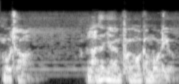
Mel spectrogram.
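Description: Low-voiced young Hong Kong lover, acted by a man. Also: brisk, close to an everyday voice. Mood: wistful. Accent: Hong Kong Cantonese. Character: young man in love, tender and wistful. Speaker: radio drama actor and narrator. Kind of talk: 1990s radio drama dialogue and narration. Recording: dull lo-fi radio recording with music. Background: prominent music.

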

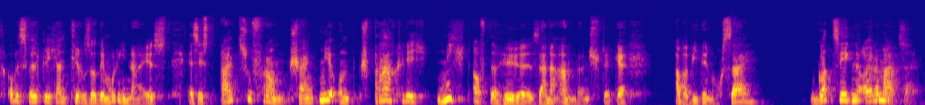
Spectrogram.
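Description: An actor playing a worldly, eloquent bishop in a radio play, with a courtly, slightly pompous and wry manner. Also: male voice, a little high, very animated, measured pace, darkish tone. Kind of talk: 1970 radio play acting.

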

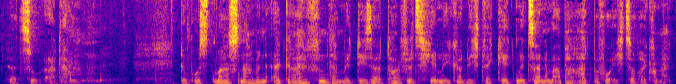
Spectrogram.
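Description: A man's voice: low-pitched, expressive, fairly quick, husky, heavily acted. An actor playing a vain, nervous literary man in a German radio play, blustering and self-important. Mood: hushed, urgent.

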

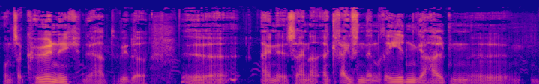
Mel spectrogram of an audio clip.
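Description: Male radio host, deep and husky, heavily creaky, delivering dry ironic political chat. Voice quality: gravelly, husky. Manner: wry, ironic. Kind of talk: casual political commentary.

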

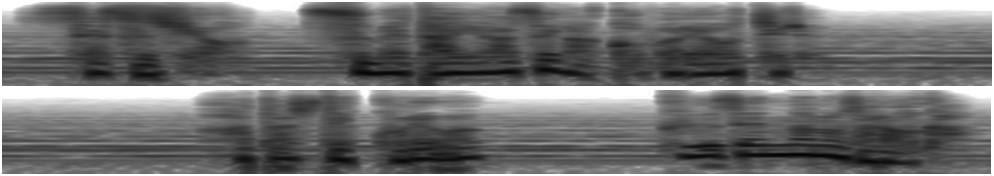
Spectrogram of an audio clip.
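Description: A young man playing a sensitive, anxious high school boy in dramatized first-person narration. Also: lively intonation, moderate pace, vocal fry, soft background music. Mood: uneasy, shaken. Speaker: narrator and character.

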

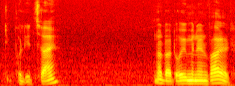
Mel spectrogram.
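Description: A man's voice: medium pitch, moderate pace, a little hiss or hum, close to an everyday voice, poor audio. An actor playing an offhand local man who shares grim gossip in a radio drama. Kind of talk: German radio drama acting.

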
